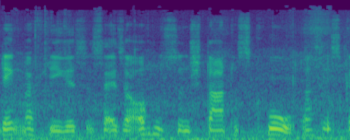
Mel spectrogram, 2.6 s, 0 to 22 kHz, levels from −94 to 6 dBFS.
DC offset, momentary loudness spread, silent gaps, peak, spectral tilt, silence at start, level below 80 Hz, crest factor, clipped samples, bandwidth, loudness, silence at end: under 0.1%; 6 LU; none; -4 dBFS; -5 dB/octave; 0 s; -34 dBFS; 16 dB; under 0.1%; 18 kHz; -21 LUFS; 0 s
